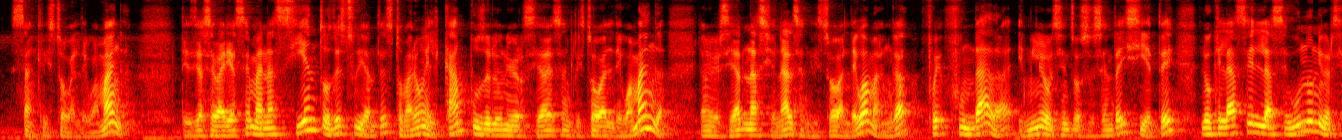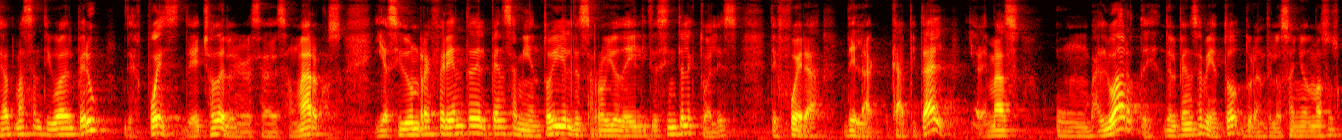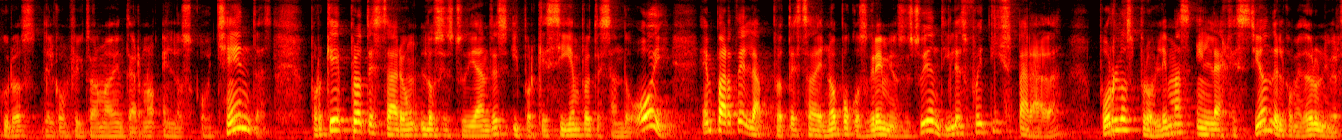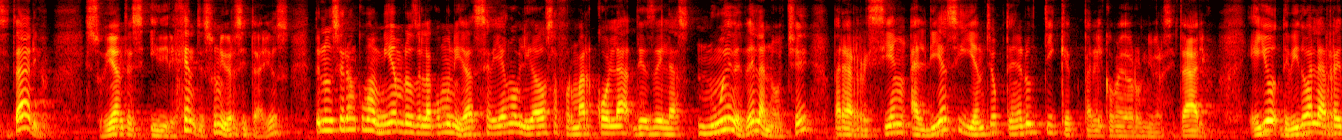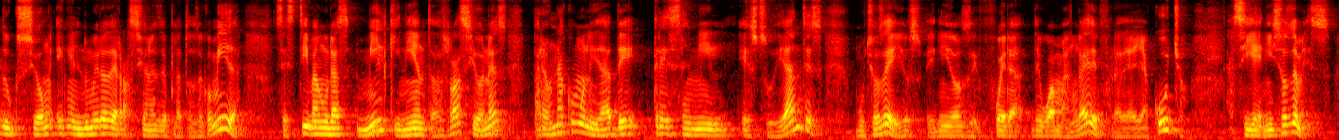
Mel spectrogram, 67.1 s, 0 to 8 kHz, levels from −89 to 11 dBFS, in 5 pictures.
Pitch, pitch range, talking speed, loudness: 120 Hz, 105-145 Hz, 175 wpm, -22 LUFS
